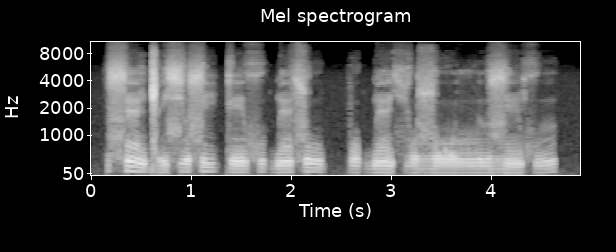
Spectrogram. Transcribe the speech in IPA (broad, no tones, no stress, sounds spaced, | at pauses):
ɬ ɛ̃ ɡ͡ǁ e ɕ ɯ ɬ i k e xʷ ɯ ɡ͡b ɛ̃ ɬ u pː o ɡ͡b ɛ̃ ç o ɮ o lː ɯ ɮ ẽ xʷ ɯ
